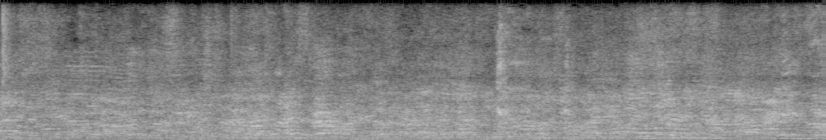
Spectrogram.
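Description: Many people talking at once in a large hall: a steady hubbub of guests' overlapping chatter, with no single voice standing out.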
